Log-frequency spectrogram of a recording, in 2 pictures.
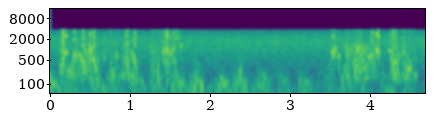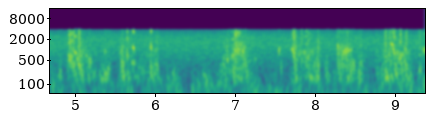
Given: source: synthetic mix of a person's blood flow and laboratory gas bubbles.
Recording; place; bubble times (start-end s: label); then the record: Doppler ultrasound of blood flow; precordium
0.09-0.72 s: bubbles
0.75-1.16 s: bubbles
1.23-1.68 s: bubbles
3.46-4.12 s: bubbles
4.22-4.60 s: bubbles
4.79-5.46 s: bubbles
5.54-6.07 s: bubbles
6.80-7.28 s: bubbles
7.51-7.62 s: bubbles
7.67-8.21 s: bubbles
8.28-8.63 s: bubbles
8.74-9.25 s: bubbles
9.28-9.39 s: bubbles
From the record:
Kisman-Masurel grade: 333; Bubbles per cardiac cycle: rolling drumbeat, 9 or more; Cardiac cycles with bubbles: 50 to 99%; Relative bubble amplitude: loud (0.450 to 0.775); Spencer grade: 3 (all of the cardiac periods contain showers or single bubble signals, but not dominating or overriding the cardiac motion signals); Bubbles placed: anywhere in the cardiac cycle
